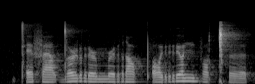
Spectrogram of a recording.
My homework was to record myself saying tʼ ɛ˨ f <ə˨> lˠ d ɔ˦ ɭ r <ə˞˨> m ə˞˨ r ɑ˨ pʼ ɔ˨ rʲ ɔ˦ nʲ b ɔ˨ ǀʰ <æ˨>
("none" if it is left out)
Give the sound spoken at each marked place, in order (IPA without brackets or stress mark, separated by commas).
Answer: æ˨, ə˞˨, ə˨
